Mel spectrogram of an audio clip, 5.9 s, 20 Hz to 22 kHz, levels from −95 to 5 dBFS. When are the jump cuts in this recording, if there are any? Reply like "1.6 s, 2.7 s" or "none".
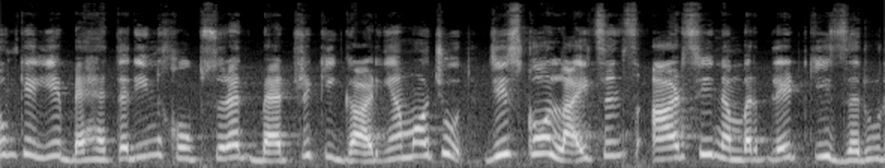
none

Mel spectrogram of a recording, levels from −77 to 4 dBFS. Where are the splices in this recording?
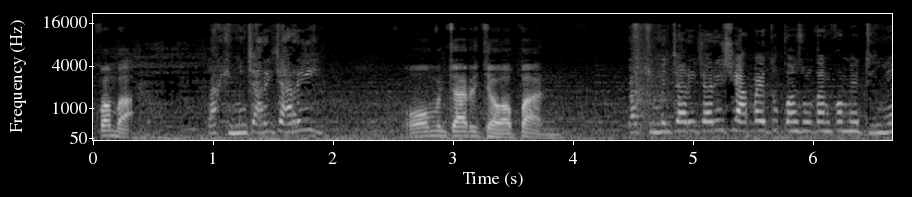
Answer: none

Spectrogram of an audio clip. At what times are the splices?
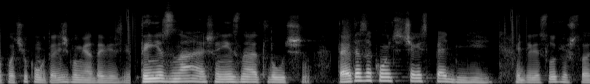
1.2 s, 5.0 s

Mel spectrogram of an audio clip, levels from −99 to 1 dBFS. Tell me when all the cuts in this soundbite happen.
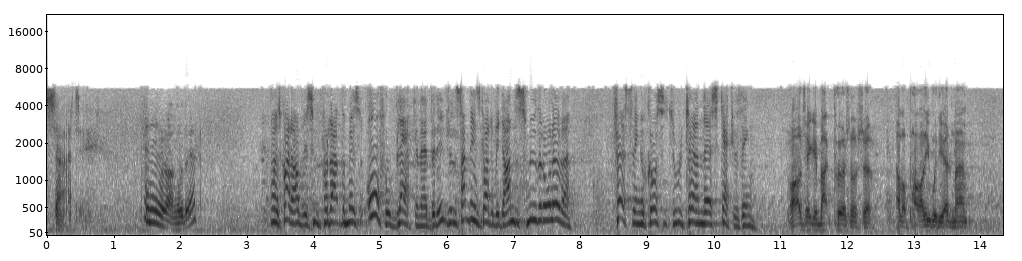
7.3 s

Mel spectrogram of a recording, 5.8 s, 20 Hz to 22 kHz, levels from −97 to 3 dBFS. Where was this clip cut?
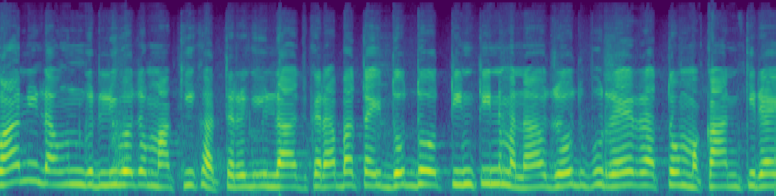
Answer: none

